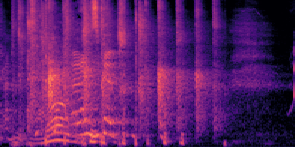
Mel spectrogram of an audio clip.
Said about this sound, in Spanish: un aplauso a todos, por favor.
